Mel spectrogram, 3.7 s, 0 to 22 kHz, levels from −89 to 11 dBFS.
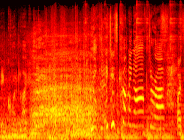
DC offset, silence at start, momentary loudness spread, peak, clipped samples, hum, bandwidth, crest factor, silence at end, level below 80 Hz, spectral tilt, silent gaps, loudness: under 0.1%; 0 s; 5 LU; -4 dBFS; under 0.1%; none; over 20 kHz; 14 dB; 0 s; -32 dBFS; -4 dB/octave; none; -16 LUFS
